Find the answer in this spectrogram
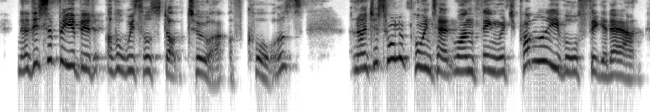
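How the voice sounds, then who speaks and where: Someone with an Australian accent speaks at a fairly quick pace with very wide pitch swings. The background is quiet. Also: woman, high pitch for a woman. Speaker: doctor giving a conference talk. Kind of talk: lecture.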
